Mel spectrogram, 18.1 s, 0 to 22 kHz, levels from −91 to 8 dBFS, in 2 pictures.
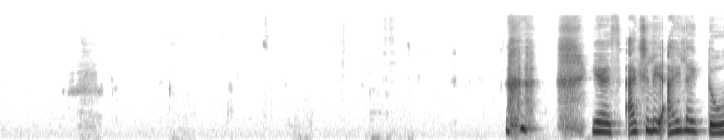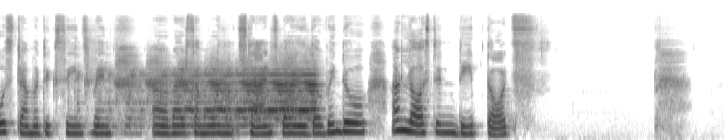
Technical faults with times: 9.90-13.23 feedback howl

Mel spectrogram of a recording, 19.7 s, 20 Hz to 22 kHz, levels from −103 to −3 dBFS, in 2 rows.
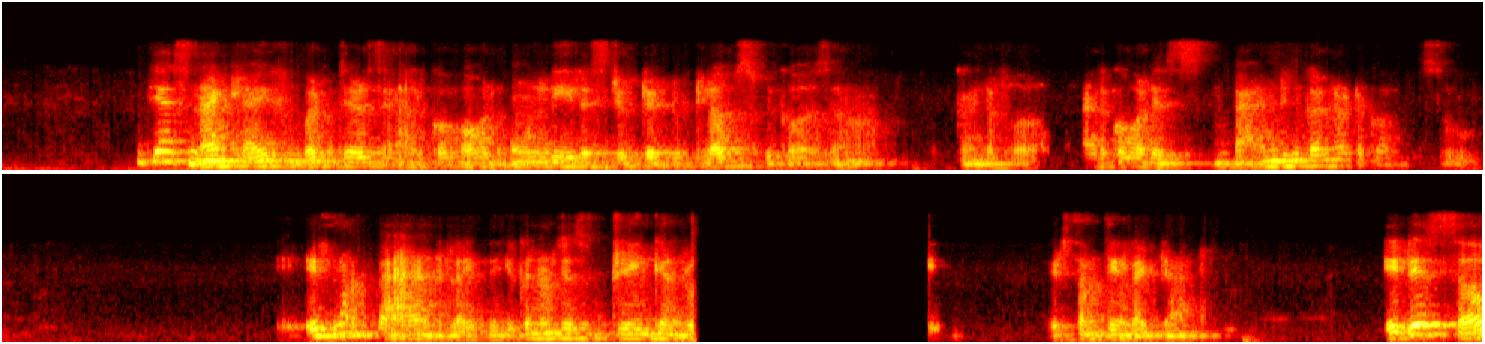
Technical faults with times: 0.00-19.74 Opus voice compression
14.48-16.05 audio dropout to silence

